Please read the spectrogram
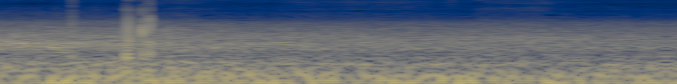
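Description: Low, steady rumble of vehicles idling at a roadside, with one sharp click about half a second in.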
